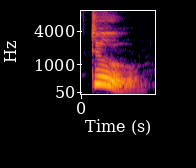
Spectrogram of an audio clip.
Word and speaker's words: two: Two. It's not two. There's no W. It's T-O, T-O-O, and T-W-O. All are same. T-O, T-O-O, and T-W-O. Similar pronunciation. Two.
